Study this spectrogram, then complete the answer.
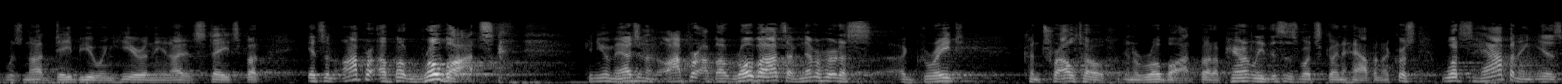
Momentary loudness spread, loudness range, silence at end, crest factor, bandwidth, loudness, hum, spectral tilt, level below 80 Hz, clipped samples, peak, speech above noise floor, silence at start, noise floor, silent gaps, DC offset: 15 LU; 7 LU; 0 s; 26 dB; 8 kHz; -28 LUFS; none; -4.5 dB/octave; -60 dBFS; under 0.1%; -2 dBFS; 24 dB; 0 s; -52 dBFS; none; under 0.1%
